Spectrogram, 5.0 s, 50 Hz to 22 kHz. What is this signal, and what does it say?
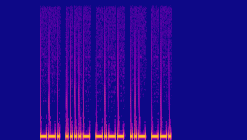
Morse code, heard as a keyed tone, about 27 wpm, 700 Hz. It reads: G4YUG
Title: DXCC-100 Call Signs - 5 Characters - Repeated 3x - 28wpm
